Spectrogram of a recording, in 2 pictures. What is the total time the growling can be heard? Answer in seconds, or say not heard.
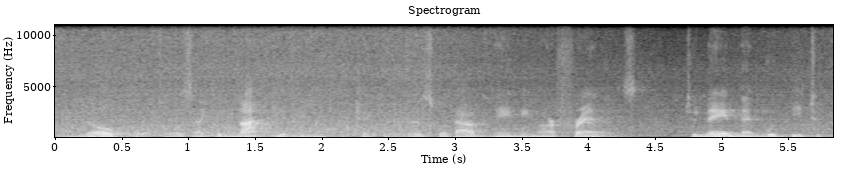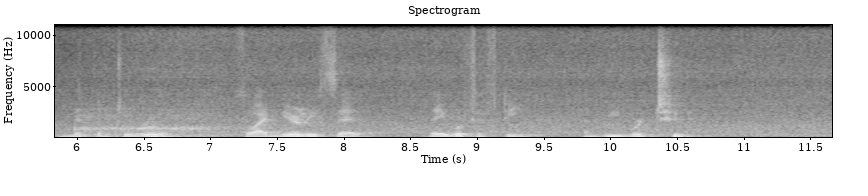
2 s.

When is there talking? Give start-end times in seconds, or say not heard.
0.0-10.7.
